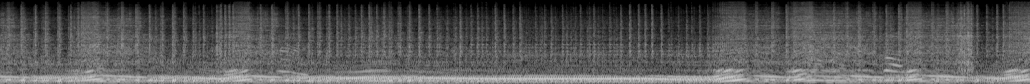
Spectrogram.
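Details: 1971 Kawasaki H1 500 two-stroke triple with rebuilt engine, started cold on choke: revs with uneven lumpy beat; center cylinder not firing, no spark, traced to ignition.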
